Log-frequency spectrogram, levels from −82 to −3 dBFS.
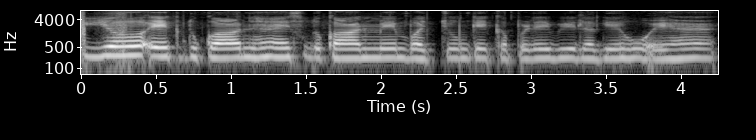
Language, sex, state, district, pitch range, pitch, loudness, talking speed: Hindi, female, Himachal Pradesh, Shimla, 215-230 Hz, 220 Hz, -18 LUFS, 195 wpm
